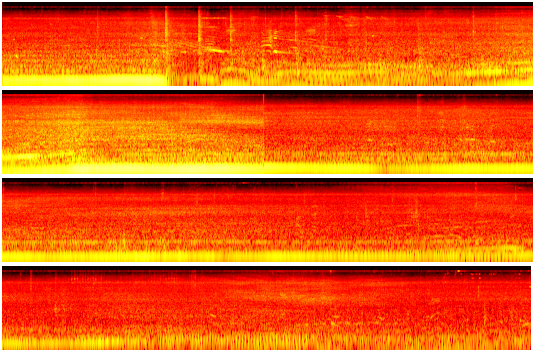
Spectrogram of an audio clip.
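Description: Coach bus engine labouring up a steep dirt incline: a heavy low drone that falls away about two and a half seconds in, then climbs in pitch and grows loudest as the bus comes past, around ten seconds in. Afterwards, quieter engines of following cars and a motorcycle.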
